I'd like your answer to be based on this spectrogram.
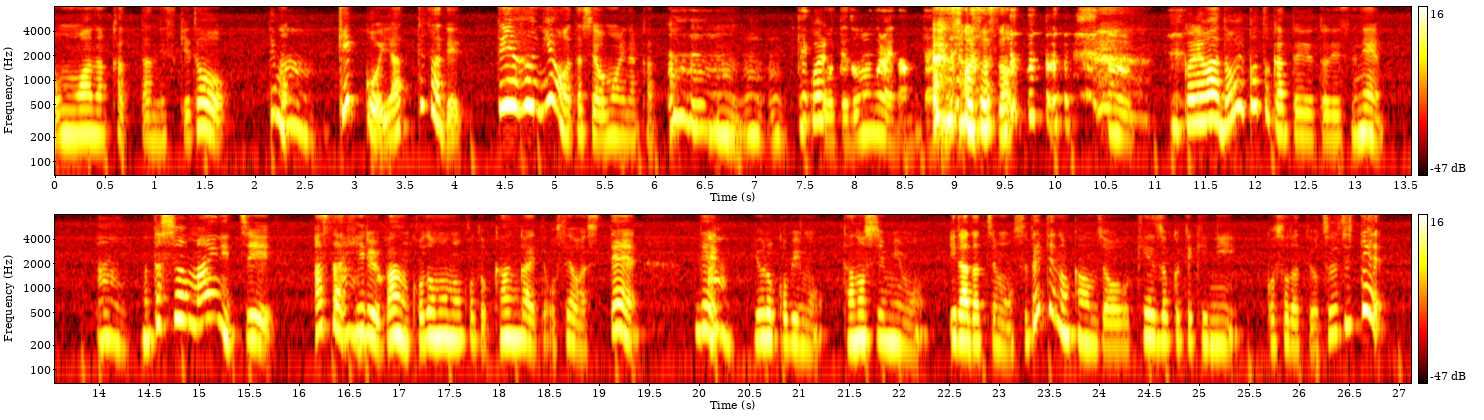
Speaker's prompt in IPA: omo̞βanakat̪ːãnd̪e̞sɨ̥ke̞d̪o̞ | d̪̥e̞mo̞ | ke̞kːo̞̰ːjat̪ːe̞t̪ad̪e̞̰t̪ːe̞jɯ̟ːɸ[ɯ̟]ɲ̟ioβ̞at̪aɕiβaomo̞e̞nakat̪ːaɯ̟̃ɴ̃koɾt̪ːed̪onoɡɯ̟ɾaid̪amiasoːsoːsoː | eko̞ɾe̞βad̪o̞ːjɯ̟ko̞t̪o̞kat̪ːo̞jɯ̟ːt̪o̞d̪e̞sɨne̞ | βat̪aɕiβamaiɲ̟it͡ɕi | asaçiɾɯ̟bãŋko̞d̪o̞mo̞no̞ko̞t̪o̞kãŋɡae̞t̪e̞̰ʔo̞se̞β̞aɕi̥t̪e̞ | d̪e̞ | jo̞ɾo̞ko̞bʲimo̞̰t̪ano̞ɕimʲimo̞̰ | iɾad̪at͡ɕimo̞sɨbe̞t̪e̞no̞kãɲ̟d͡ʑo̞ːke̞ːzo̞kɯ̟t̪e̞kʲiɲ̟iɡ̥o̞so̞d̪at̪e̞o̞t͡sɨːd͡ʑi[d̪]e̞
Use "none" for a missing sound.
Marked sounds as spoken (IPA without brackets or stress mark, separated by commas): ɯ̟ː, t̪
